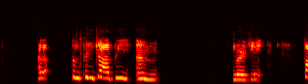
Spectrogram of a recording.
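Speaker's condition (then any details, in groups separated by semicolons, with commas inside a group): Cerebral palsy; mild form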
